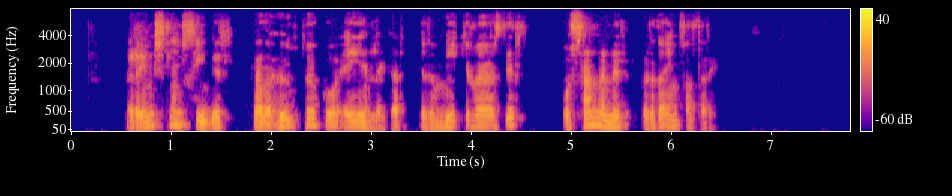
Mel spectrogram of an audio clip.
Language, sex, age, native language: Icelandic, male, 40-49, Icelandic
